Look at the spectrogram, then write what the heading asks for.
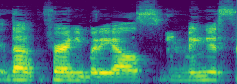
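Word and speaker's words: Menzies: for anybody body else Mingus is how weirdly the Scottish people um that's that's how they would pronounce menes I don't understand where the G comes out of it but that's it is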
